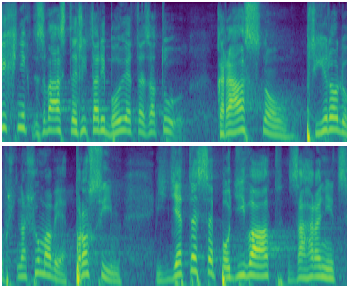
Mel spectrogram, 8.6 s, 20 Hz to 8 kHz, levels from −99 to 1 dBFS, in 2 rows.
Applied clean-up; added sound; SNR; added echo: none; none; none; none.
